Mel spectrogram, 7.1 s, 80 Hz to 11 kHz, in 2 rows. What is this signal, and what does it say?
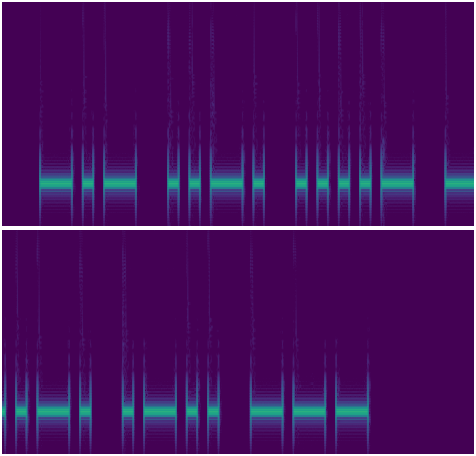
Morse code, heard as a keyed tone, about 16 wpm, 700 Hz. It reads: KF4CLO
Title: USA Call Signs - 6 Characters - Repeated 3x - 15wpm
